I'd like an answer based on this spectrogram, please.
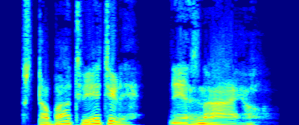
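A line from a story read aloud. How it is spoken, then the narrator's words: Doubtful drawl. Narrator (Russian): Сомнение протянул мужик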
